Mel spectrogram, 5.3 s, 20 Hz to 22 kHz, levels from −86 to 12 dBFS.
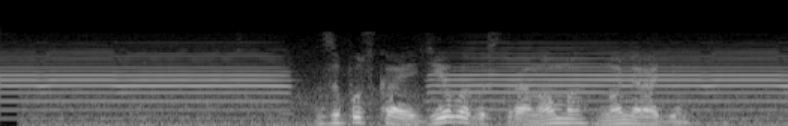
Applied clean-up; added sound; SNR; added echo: none; Wind instrument, woodwind instrument; 9 dB; none.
